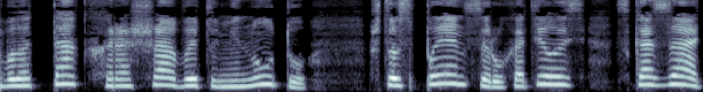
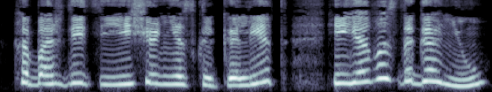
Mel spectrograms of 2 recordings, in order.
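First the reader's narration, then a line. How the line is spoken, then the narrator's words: Laughing reply. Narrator (Russian): Сюзанна расхохоталась и ответила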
